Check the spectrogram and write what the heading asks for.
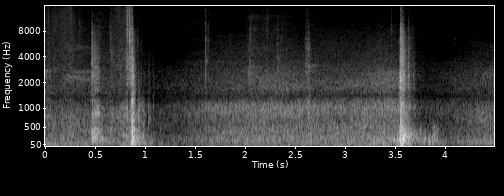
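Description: A 2009 Honda Accord's trunk lid slammed shut with a single loud thump about three and a half seconds in. Before it, two lighter knocks about half a second and a second in, as the trunk floor cover is set down over the spare, then a faint steady background noise.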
